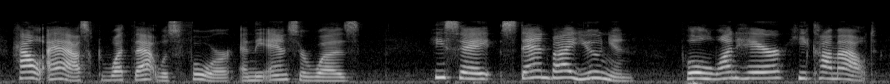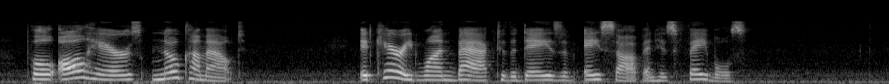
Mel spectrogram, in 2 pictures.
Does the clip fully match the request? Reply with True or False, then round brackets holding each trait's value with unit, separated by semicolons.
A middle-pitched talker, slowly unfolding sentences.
False (225 Hz; 130 wpm)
